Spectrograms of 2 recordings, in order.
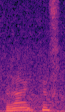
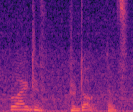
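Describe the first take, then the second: First: Rising, doubtful repeat; questioning. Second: Proactive then productive, settled; self-correcting. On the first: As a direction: query the word Proactive. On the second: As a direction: fix the word to productive. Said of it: "That's a better word". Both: Real, not acted.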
